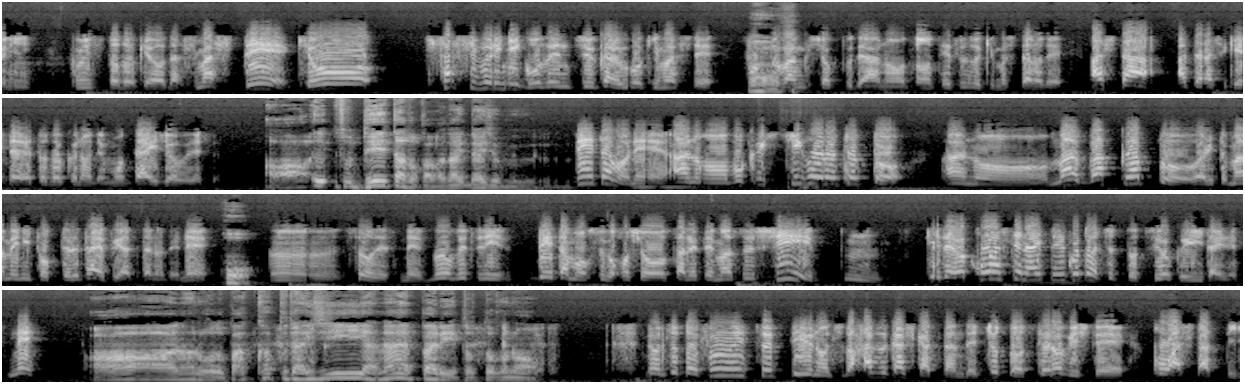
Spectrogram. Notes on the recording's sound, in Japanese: の携帯が使えないということで、。実家の固定電話を使い、私の母親の携帯にかけて収録するという手段をとりました。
